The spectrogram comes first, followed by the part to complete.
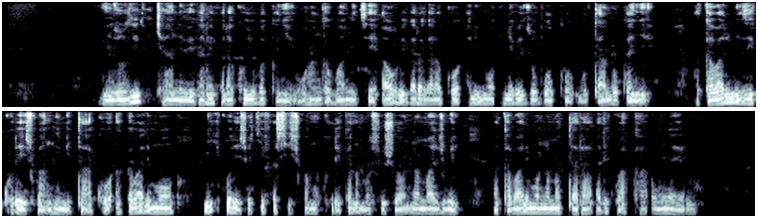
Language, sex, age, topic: Kinyarwanda, male, 25-35, health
